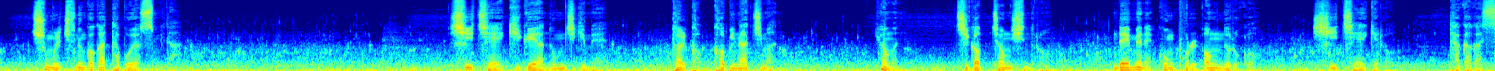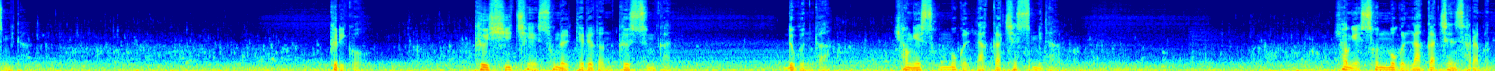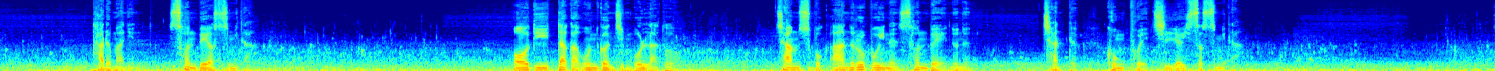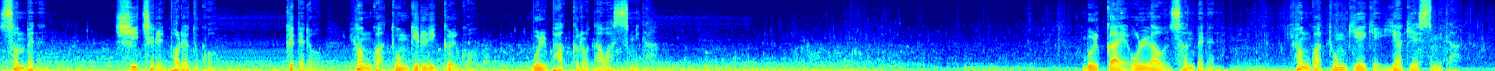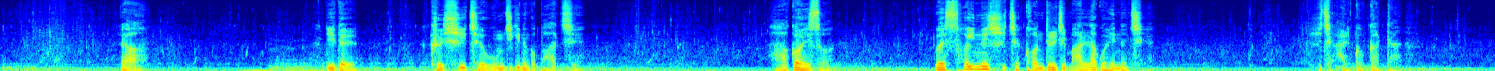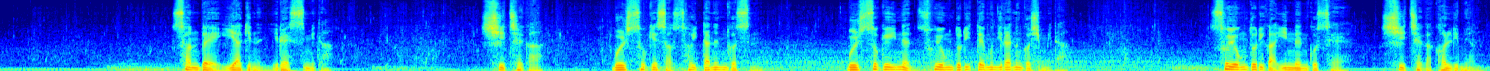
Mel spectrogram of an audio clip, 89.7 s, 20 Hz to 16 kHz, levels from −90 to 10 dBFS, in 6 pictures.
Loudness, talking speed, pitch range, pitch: -25 LUFS, 195 characters per minute, 90-110 Hz, 95 Hz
